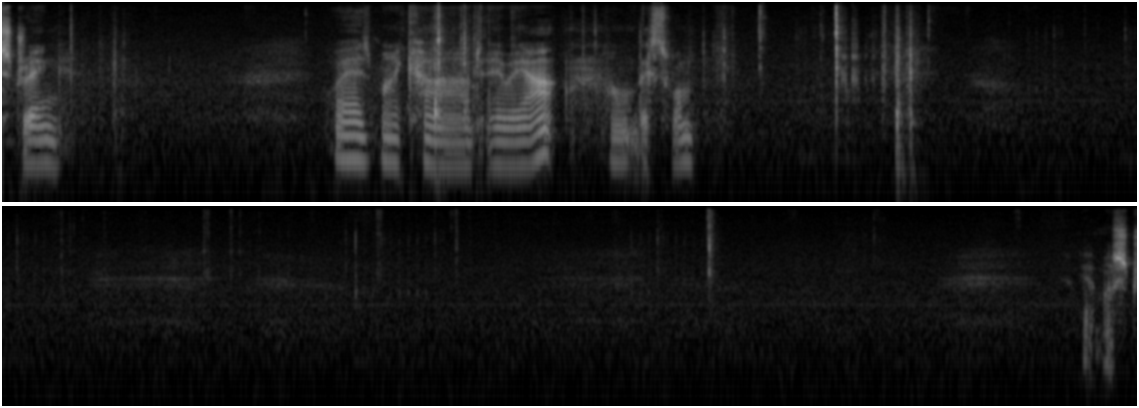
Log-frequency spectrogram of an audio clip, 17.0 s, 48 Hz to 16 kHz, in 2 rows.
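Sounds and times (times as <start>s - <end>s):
craft materials clicking and knocking: 5.2s - 7.0s.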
